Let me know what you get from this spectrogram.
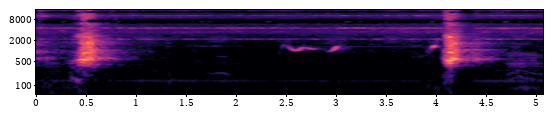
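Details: White female Labrador Retriever, kept as a pet, being over-dramatic in a 'conversation' with her owner. Two loud, short, whiny bark-like yelps come at the start and end, with a thin wavering whine between them, over a low room hum.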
